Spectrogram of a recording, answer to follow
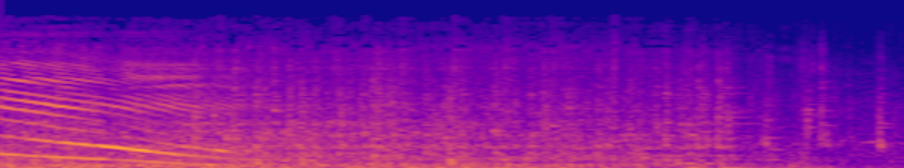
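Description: Samba school bateria playing a samba beat, with a steady pulse of deep surdo drums. At the start a voice holds one long note that slides down in pitch. The drumming then fades out gradually.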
